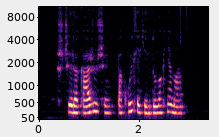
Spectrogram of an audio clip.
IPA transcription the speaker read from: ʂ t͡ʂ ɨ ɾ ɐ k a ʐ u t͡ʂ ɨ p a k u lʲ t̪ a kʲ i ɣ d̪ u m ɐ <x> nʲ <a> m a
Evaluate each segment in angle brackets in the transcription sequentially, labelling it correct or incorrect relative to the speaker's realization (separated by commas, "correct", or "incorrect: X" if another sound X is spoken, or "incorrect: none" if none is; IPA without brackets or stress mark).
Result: incorrect: k, correct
